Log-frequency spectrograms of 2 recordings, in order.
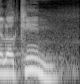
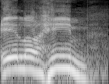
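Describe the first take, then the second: First: The middle consonant is a hard K sound. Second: The middle consonant is a throaty, guttural sound. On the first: "Da Europa, ele vai falar Elohim" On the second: "O judeu lá do Oriente Médio, ele fala Elohim"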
